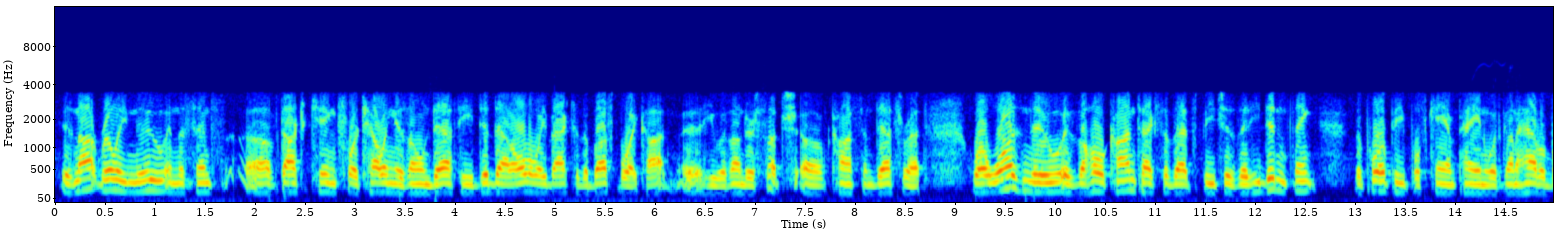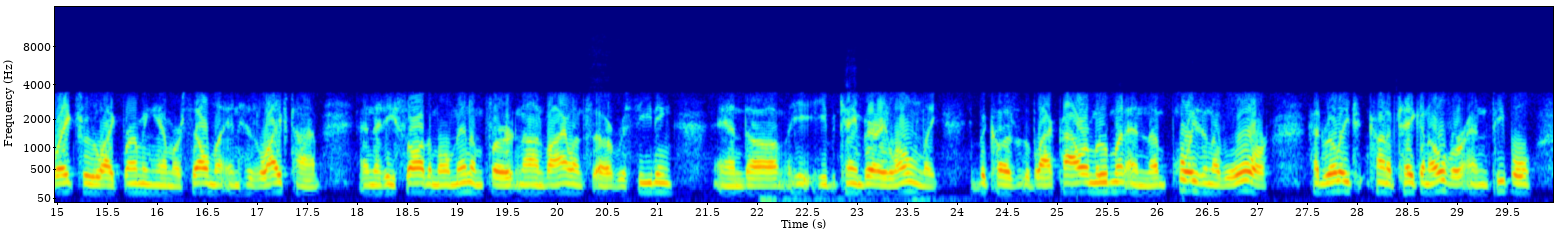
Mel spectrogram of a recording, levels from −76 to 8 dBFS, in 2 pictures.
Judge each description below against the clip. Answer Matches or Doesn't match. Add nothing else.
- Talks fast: Matches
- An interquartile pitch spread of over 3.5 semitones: Doesn't match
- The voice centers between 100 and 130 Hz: Matches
